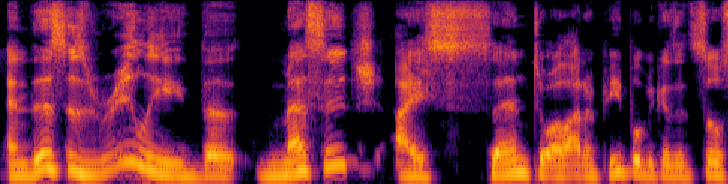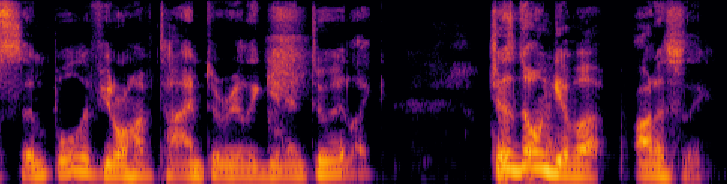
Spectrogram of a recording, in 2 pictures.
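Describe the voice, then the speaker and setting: A man's voice: a little high, animated, moderate pace, creaky, breathy edge, no room sound, clean studio sound. A man hosting a podcast interview, talking in a loose, encouraging way with lots of fillers and restarts. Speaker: podcast host. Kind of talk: casual interview.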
